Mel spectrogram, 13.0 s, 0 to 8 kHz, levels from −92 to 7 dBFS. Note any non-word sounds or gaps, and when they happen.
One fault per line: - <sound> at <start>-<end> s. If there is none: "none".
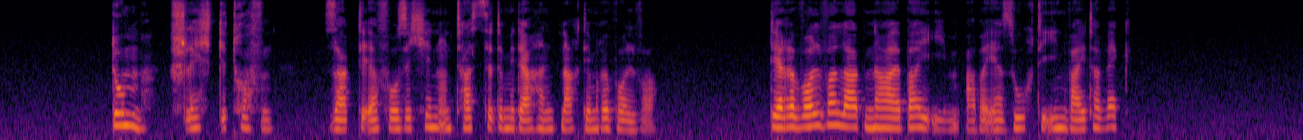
none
